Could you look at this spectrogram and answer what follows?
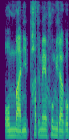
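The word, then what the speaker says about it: Om mani padme hum: 온마니반 매훔은 산스크리트어로 온마니 파드메훔이라고 발음합니다.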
